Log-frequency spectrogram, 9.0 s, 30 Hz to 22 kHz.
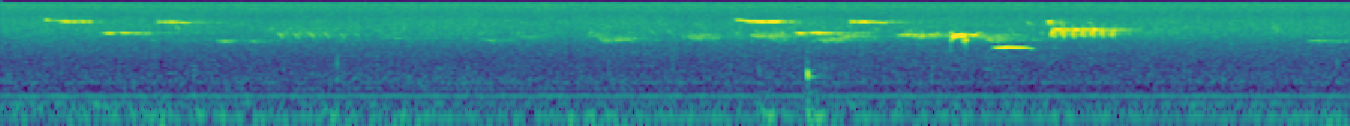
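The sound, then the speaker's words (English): A bird, recorded as bird 4-3, sings faintly with scattered short, high whistled notes and chirps at irregular intervals, set against a steady low hum and soft background noise. “Start recording bird 4-3 singing.”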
